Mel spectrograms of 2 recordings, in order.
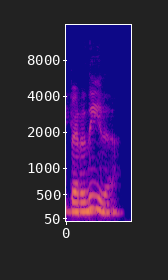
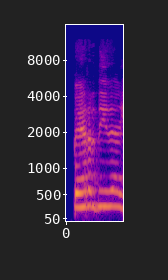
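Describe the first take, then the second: First: "perdida" stressed as per-DI-da; stress on middle syllable. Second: "pérdida" stressed as PÉR-di-da; stress on first syllable. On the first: Teacher contrasting two words, "perdida" stressed on DI. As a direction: lean on DI in "perdida". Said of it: "y la otra es grave". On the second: Teacher contrasting two words, "pérdida" stressed on PÉR. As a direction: hit the opening PÉR of "pérdida". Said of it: "Una es esdrújula". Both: Shown as a demonstration.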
